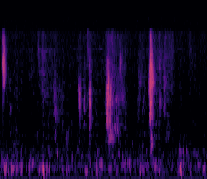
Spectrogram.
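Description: Near silence, broken by faint, short scratching strokes of writing as an equation is written out.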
